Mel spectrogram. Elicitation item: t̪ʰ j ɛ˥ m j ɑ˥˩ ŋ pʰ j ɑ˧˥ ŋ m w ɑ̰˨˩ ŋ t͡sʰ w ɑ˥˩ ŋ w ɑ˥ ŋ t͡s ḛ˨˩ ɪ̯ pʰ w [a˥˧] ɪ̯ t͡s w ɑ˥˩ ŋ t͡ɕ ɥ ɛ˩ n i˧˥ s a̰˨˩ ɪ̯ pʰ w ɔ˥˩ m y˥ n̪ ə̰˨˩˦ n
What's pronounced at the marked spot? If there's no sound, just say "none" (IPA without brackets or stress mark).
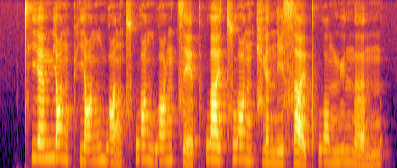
a˥˧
